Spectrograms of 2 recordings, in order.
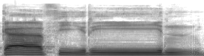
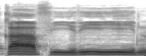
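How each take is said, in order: First: The word ends on a bare, stopped n. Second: The final n carries a vowel after it. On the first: The speaker calls it right. "kita berwakaf di huruf non, kita baca kafirin" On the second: The speaker calls it wrong. "Jangan dibaca kafirin"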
